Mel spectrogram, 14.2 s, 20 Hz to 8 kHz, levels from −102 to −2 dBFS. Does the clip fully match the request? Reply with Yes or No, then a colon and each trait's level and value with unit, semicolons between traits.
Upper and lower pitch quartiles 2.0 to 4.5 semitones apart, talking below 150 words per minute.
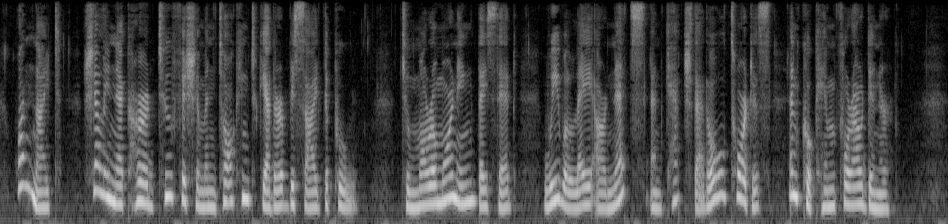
No: wide, 5.4 semitones; average, 140 wpm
